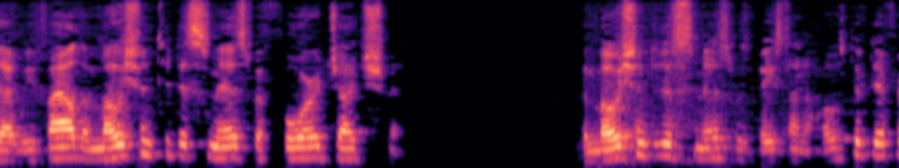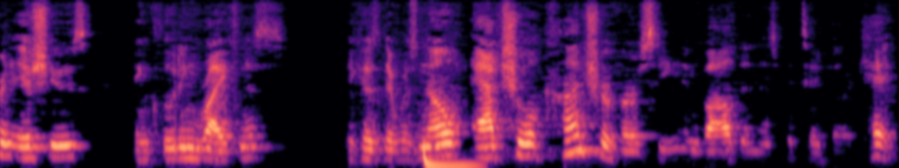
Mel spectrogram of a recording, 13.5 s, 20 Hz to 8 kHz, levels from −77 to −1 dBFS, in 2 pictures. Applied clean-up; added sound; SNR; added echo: classical method Wiener filter.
